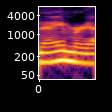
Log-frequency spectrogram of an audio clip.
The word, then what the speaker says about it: Amory: Well, you know, I'm from Amory, Mississippi, A-M-O-R-Y, but it's pronounced Amory.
